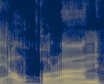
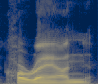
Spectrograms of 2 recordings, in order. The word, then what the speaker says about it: Quran: I mean, if you're going to speak Arabic, you would say Al-Quran. – Uh-huh. – But Quran is acceptable in English.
